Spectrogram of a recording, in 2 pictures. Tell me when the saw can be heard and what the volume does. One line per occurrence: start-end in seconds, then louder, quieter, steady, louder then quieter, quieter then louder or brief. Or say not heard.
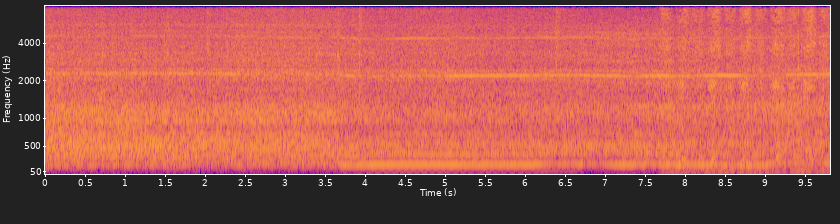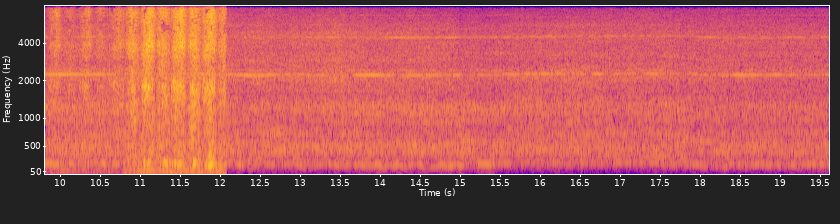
7.7-12.1 louder.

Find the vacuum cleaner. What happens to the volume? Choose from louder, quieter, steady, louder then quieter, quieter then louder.
quieter.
